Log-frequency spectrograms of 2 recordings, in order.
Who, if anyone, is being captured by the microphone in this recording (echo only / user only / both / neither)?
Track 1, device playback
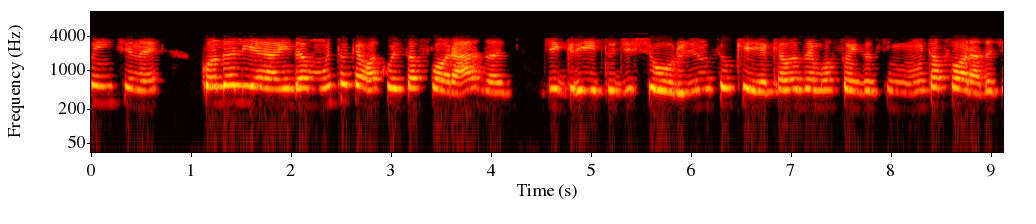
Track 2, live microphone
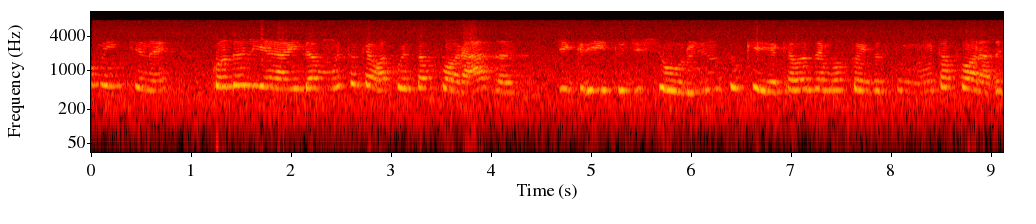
echo only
